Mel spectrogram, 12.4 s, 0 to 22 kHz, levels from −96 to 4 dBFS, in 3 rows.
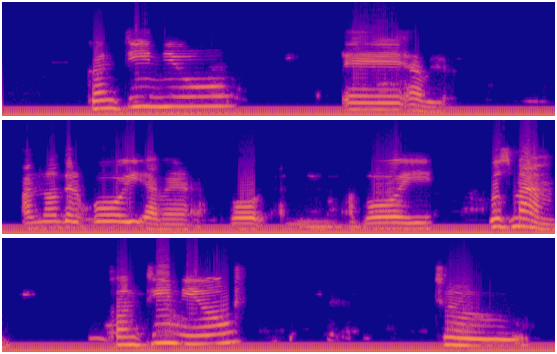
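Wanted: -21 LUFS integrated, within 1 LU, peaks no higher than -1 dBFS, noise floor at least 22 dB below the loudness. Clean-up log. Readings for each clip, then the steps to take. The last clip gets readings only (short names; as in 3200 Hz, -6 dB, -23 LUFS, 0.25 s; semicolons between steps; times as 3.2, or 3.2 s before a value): clipped 0.7%; flat tops at -18.5 dBFS; hum 60 Hz; harmonics up to 300 Hz; hum level -33 dBFS; loudness -29.5 LUFS; peak -18.5 dBFS; loudness target -21.0 LUFS
-> clip repair -18.5 dBFS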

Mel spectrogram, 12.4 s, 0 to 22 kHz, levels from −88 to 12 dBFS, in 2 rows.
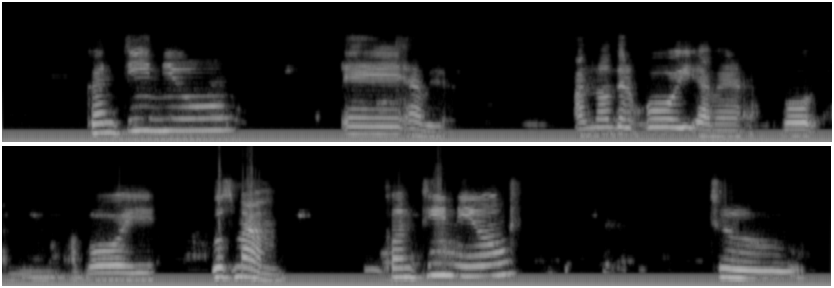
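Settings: clipped 0.0%; hum 60 Hz; harmonics up to 300 Hz; hum level -33 dBFS
-> notches 60/120/180/240/300 Hz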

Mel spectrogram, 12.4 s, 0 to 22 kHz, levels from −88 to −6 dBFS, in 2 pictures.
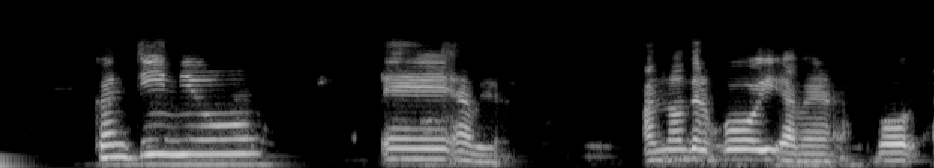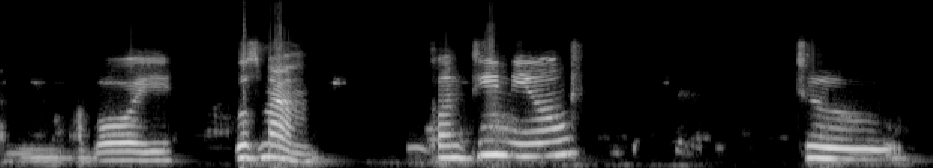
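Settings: hum none; loudness -27.5 LUFS; peak -9.0 dBFS; loudness target -21.0 LUFS
-> gain +6.5 dB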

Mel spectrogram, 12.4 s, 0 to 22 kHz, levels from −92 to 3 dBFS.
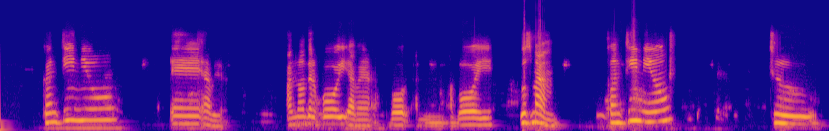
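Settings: loudness -21.0 LUFS; peak -2.5 dBFS; noise floor -79 dBFS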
